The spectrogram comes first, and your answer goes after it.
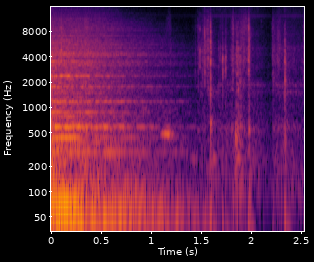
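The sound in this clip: A deck of cards being shuffled: a fading tonal ring gives way to a few quick, papery ticks and flicks.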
